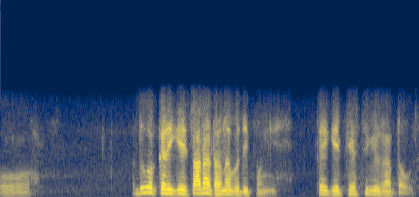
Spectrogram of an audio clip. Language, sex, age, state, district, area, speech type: Manipuri, male, 30-45, Manipur, Kakching, rural, conversation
